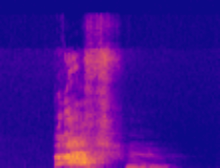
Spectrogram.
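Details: Sneezing compilation clip: a loud ordinary sneeze burst followed by a short voiced sound.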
